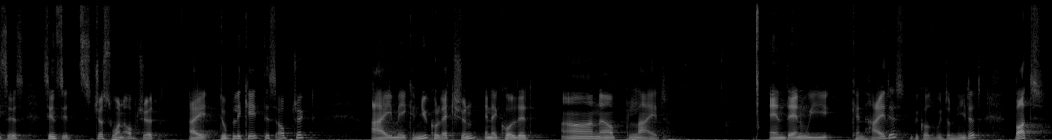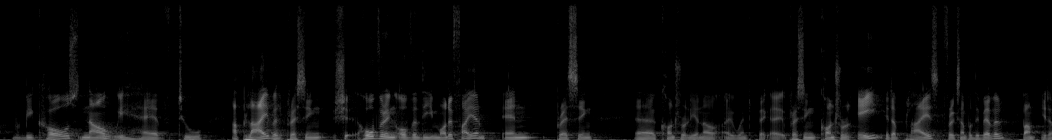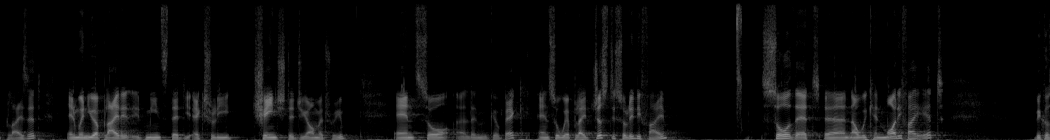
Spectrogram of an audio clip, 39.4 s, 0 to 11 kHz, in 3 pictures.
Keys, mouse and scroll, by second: 12.8 click, 12.8 shift+middle click, 14.4 ctrl+a, 20.3 ctrl+r, 21.4 scroll down 1, 22.5 ctrl+r, 22.5-22.8 scroll down 1, 22.8 middle click, 25.6 ctrl+a, 27.1 scroll up 2, 27.4 shift+middle click, 28.4 Tab, 28.4 scroll up 1, 30.8 ctrl+z, 31.3 ctrl+z, 35.9 middle click, 39.2 Tab.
